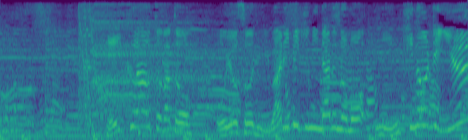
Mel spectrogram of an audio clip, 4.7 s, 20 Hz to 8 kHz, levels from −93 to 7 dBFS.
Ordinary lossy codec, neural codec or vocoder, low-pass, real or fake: none; none; 7.2 kHz; real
